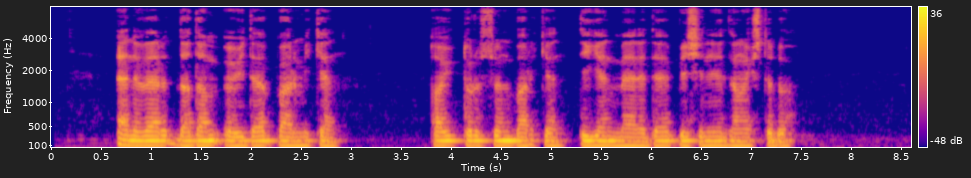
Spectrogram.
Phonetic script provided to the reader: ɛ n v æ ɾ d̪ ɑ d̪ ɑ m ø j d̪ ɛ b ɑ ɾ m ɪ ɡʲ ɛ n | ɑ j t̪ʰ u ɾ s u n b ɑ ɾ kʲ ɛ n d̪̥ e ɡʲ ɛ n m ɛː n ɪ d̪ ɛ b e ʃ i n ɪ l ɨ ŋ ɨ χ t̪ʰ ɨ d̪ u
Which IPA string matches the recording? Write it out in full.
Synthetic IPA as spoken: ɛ n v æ ɾ d̪ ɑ d̪ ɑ m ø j d̪ ɛ b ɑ ɾ m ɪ kʲ ɛ n | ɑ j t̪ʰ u ɾ s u n b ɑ ɾ kʲ ɛ n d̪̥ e ɡʲ ɛ n m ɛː n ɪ d̪ ɛ b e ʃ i n ɪ l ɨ ŋ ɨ ʃ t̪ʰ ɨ d̪ u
